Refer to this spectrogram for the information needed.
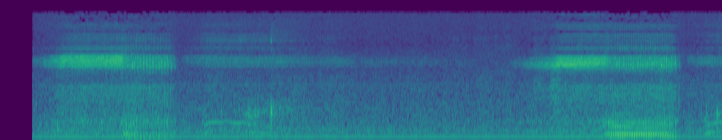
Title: Snoring Puppy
